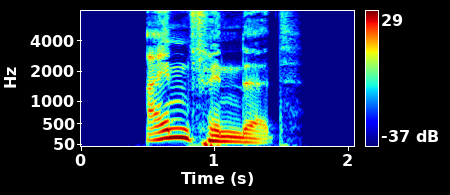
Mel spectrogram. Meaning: inflection of einfinden: 1. third-person singular dependent present 2. second-person plural dependent present 3. second-person plural dependent subjunctive I
- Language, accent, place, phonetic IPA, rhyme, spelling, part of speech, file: German, Germany, Berlin, [ˈaɪ̯nˌfɪndət], -aɪ̯nfɪndət, einfindet, verb, De-einfindet.ogg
